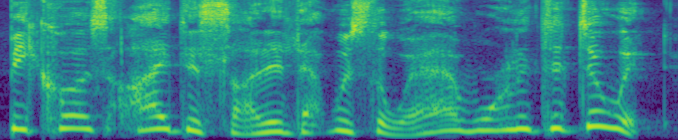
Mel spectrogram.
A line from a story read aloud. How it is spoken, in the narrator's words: exclaimed O'Rourke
